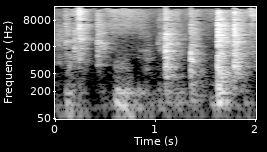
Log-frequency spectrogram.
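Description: A handful of light knocks and taps, about seven in two seconds and irregularly spaced, some with a dull thud: handling and movement noise from people shifting about at a table.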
